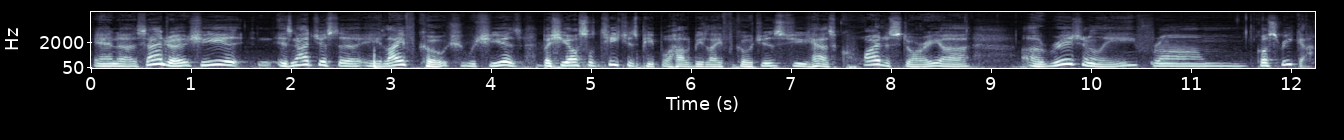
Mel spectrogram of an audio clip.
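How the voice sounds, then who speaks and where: A man's voice: a little high, animated, a little slow, darkish tone. A man, a priest, hosting a radio talk show in a casual, jokey way, chuckling between remarks.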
